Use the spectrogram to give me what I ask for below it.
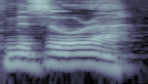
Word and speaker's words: Missouri: But he pronounces it as Infestus Misora.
